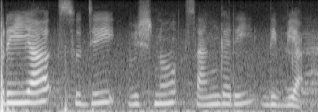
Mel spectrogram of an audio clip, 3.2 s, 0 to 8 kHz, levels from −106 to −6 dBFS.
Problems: constant background noise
